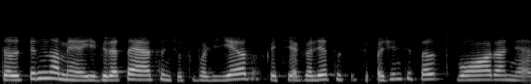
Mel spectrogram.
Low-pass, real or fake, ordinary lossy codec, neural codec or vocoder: 3.6 kHz; fake; Opus, 24 kbps; codec, 16 kHz, 4 kbps, X-Codec, HuBERT features, trained on LibriSpeech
